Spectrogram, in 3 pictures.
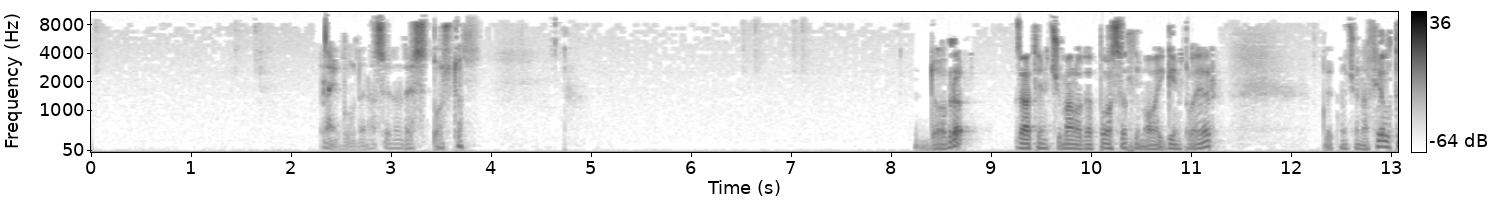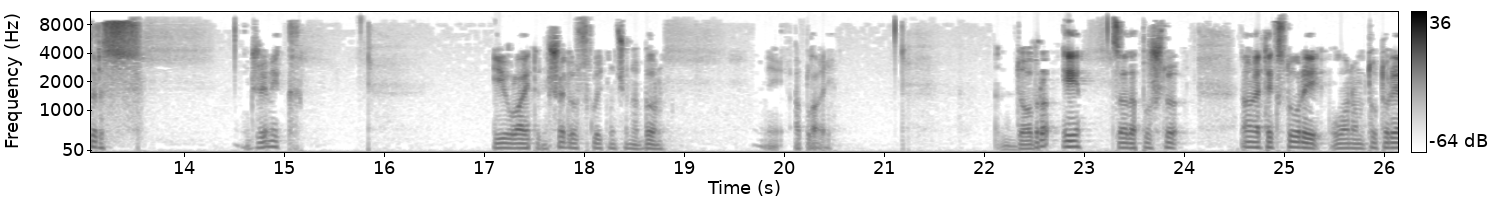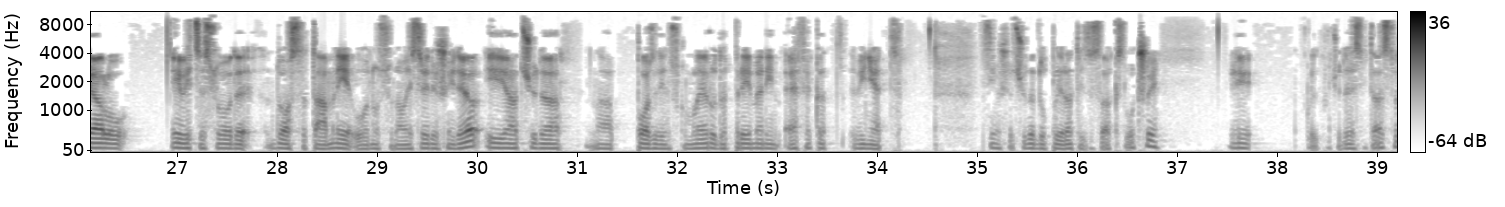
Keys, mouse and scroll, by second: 1.6 click, 2.5 KP_0, 2.7 KP_Enter, 6.7 click, 10.5 click, 12.9 click, 14.6 click, 17.5 click, 18.2 click, 20.1 click, 23.9-24.3 ctrl+scroll down 2, 31.3 click, 35.7 click, 38.1-39.1 right drag.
